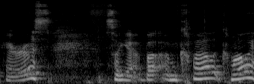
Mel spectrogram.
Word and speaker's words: Harris: about like Arabs and in Arabic her name would be pronounced harus rather than Harris so yeah but um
